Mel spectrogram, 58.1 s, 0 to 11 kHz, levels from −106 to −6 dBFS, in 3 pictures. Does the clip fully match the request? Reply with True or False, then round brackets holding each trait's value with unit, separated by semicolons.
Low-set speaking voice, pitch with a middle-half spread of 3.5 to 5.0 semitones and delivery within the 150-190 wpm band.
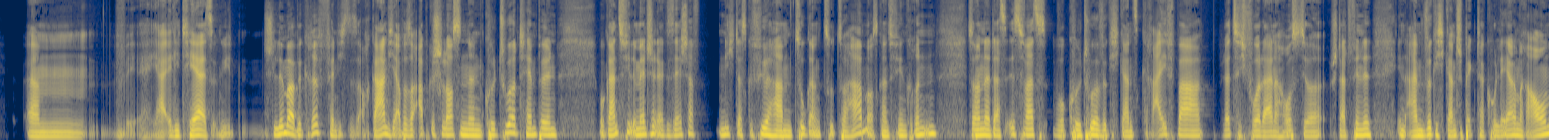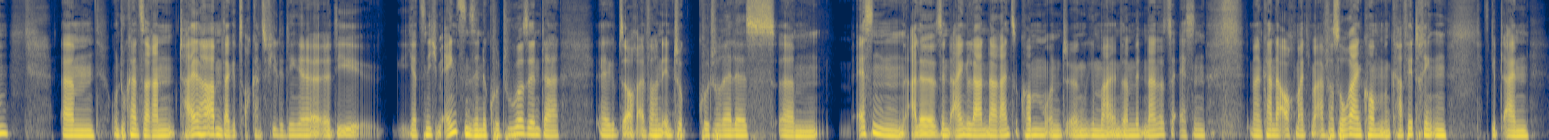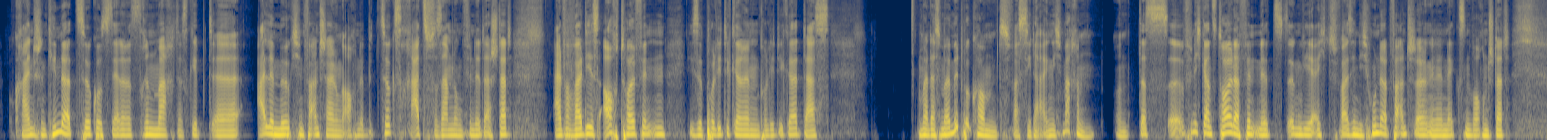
False (130 Hz; 3.0 semitones; 180 wpm)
